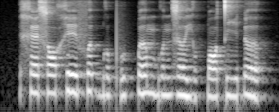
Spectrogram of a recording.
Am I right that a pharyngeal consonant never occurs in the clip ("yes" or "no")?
yes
